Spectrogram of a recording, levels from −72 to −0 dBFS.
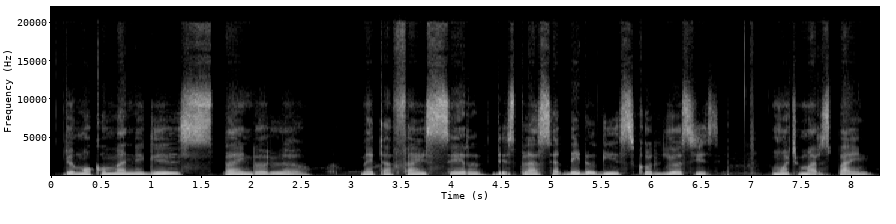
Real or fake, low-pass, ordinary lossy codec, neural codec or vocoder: fake; none; none; codec, 44.1 kHz, 2.6 kbps, SNAC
